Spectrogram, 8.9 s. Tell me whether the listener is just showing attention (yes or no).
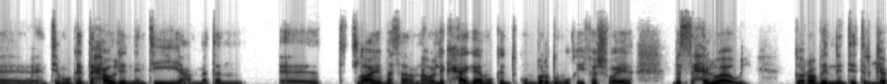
yes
